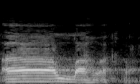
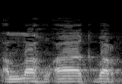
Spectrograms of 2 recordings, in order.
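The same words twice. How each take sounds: First: The first vowel of the first word is lengthened. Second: The first vowel of the second word is lengthened. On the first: It asks whether God is greatest. "ألا يمد الهمزة في الله، فلا يقول الله أكبر" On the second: It asks whether God is greater. "أو مد الهمزة في أكبر فلا يصح"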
